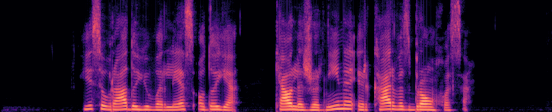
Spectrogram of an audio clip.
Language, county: Lithuanian, Vilnius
